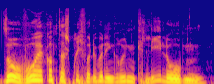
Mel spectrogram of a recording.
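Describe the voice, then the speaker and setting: Playful man with a dark husky voice. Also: a little high, brisk, no room sound. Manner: playful, joking, lively. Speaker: podcast co-host. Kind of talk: casual chat.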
